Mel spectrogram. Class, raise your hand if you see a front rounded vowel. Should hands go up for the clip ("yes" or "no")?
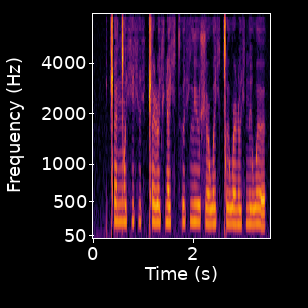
no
